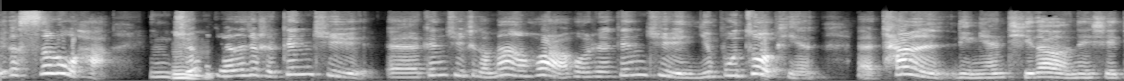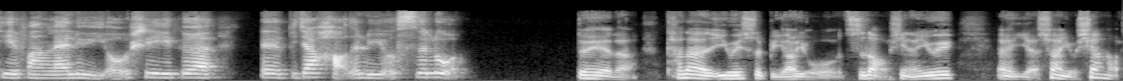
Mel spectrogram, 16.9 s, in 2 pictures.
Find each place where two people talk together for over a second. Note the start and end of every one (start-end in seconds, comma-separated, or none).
none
